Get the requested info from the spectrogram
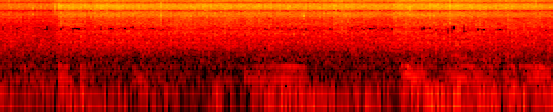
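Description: Steak frying with a steady sizzling hiss, which gets slightly louder about half a second in.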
